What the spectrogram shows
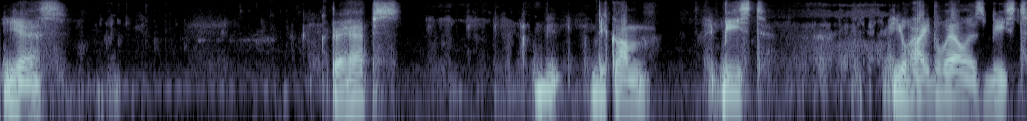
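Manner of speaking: low, hushed voice. In a tabletop game, a player speaks to Omelette in Goblin, in a low voice. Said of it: "on a low voice, now in Goblin".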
